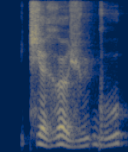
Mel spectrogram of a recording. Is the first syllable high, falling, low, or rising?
falling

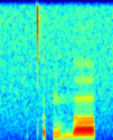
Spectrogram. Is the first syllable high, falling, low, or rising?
high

